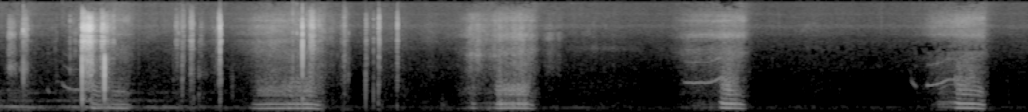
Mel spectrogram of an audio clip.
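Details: Freddy, a ten-year-old cat, sleeping with eyes open and dreaming; snoring breaths come roughly every two to three seconds, each a low rumbling burst, with a faint rising squeak at times between them.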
